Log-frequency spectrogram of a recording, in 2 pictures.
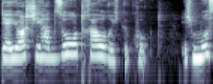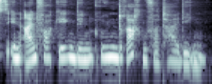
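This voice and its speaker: A woman reading a children's story aloud, voicing a proud, cheeky little girl who plays a princess and talks in a self-assured way, with a slightly breathy voice. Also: medium pitch, normal speed, close to an everyday voice.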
